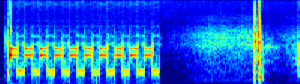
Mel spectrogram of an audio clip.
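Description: Telephone ring heard over a recorded phone line: a steady two-tone ring for about a second that cuts off, then faint line hiss and a single click as the call is answered.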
